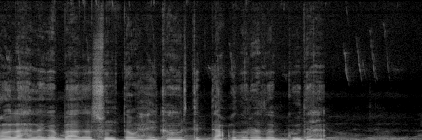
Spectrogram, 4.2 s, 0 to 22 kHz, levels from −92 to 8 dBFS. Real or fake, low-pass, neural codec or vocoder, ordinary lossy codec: real; none; none; none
